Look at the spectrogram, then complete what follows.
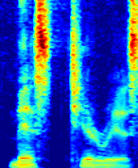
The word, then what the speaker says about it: mysterious: 做一个 s， mysterious。好，中音节呢落在第二个音节 mysterious。Mysterious，那因为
